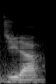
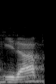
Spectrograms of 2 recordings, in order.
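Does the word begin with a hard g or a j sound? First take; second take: j sound; hard g. First: The word begins with a soft j sound. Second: The word begins with a hard g sound. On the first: The speaker calls it right. "जी को ज पढ़ेंगे" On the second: The speaker calls it wrong. "गिराफ नहीं पढ़ेंगे"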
